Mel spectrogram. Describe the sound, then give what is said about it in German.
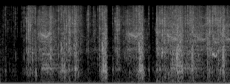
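Camera shutter clicks as tourists photograph at a column marking Europe on one side and Asia on the other: a few crisp, quiet mechanical clicks with light rustling, and no voices. “Und was machen Ausländer bei solchen Gelegenheiten? Sie fotografieren. Und fotografieren.”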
